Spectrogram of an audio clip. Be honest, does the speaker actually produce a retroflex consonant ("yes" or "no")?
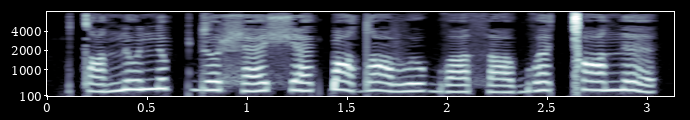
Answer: no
